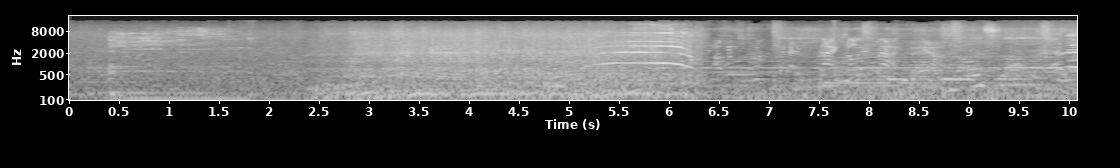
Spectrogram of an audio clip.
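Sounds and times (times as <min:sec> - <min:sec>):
trucks driving by: 0:00.0 - 0:10.0.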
